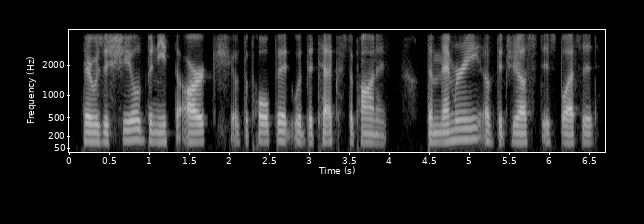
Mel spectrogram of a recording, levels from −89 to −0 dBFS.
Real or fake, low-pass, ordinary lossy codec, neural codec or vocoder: real; 3.6 kHz; AAC, 32 kbps; none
